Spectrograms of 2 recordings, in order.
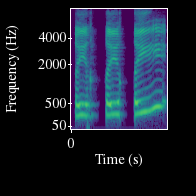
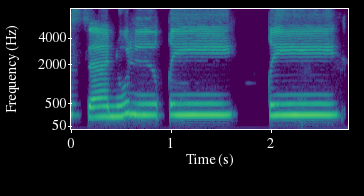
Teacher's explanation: هات القاف صيحة قي، وأعطيها تفخيما نسبيا مع إتمام الكسر · Shown in: second take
